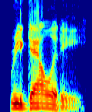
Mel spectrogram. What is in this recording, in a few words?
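"regality", American English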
